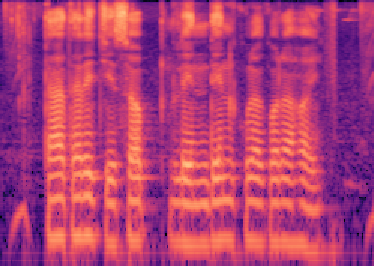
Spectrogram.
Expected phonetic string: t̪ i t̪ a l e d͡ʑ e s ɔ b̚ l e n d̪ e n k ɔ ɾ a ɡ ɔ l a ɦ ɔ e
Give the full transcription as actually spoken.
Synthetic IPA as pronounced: t̪ a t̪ a ɾ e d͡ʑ e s ɔ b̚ l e n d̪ e n k u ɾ a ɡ ɔ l a ɦ ɔ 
